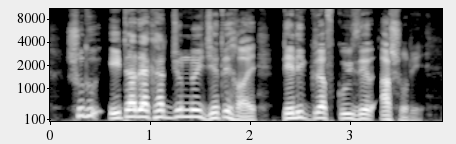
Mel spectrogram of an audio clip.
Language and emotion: Bengali, neutral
